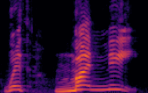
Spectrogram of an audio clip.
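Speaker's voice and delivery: hammed-up British accent, high and firm; mock British accent. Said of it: "in his little British accent".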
